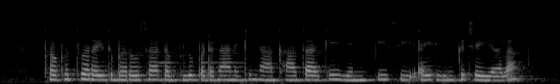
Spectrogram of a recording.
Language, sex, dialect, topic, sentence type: Telugu, female, Central/Coastal, banking, question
